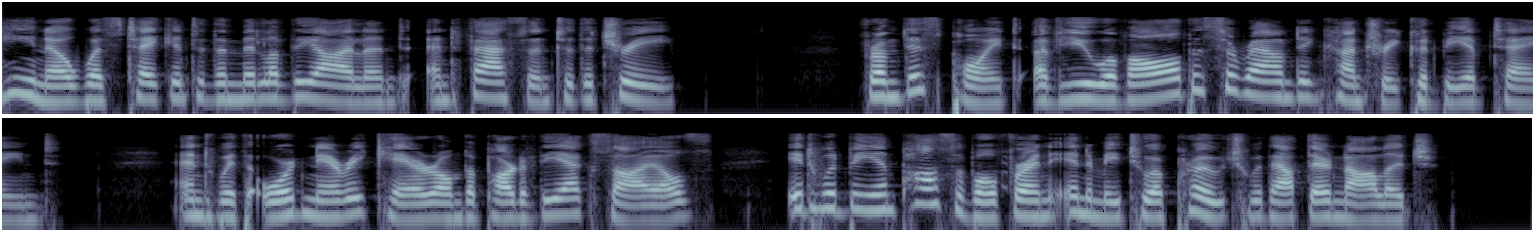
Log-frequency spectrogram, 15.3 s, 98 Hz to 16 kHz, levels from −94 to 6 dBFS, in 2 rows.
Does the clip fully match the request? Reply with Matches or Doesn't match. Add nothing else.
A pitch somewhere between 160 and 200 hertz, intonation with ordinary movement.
Matches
